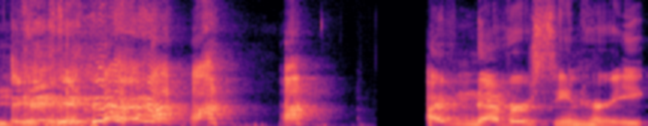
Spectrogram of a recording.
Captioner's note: laughing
